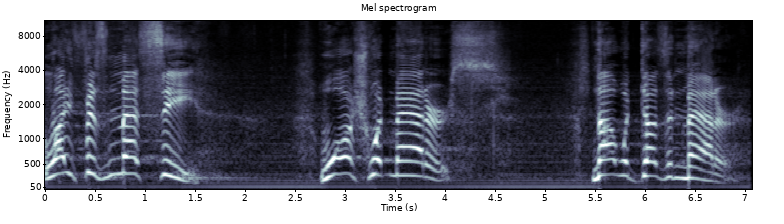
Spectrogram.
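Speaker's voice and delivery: drawn-out, high, loud key line; slow emphatic slogan. Acted. Pastor to congregation, slowly hammering home the motto. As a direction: lean on each word of the motto. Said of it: "slow emphatic key phrase".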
